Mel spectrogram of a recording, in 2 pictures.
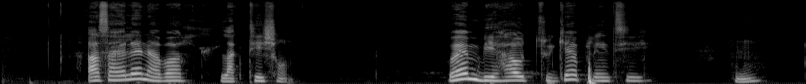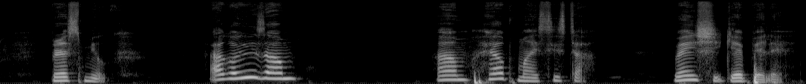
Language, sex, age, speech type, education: Nigerian Pidgin, male, 15-29, spontaneous, tertiary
